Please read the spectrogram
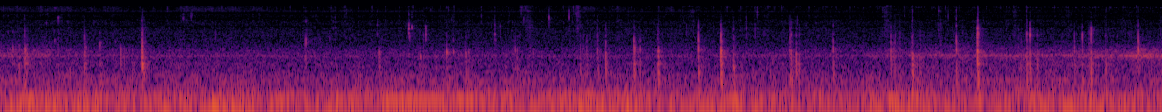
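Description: American Cocker Spaniel gnawing a toy bone: faint, irregular clicks and crunches of teeth working on the bone.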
